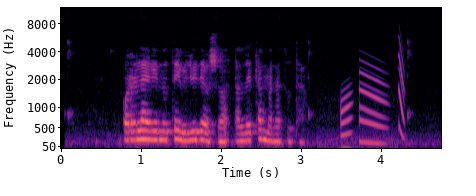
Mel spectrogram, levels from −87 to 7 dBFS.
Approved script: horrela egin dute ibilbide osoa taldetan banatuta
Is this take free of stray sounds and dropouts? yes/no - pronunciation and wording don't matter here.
no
